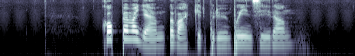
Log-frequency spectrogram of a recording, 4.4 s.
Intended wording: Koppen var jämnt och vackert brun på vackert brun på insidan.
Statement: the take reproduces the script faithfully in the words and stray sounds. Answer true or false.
false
